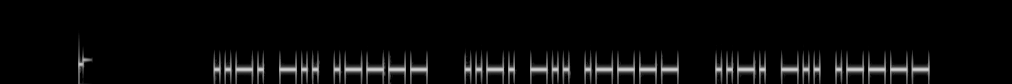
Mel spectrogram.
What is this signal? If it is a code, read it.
Morse code, heard as a keyed tone, about 22 wpm, 700 Hz. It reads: FD1 FD1 FD1
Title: Callsign Prefixes for Top 25 DXCC - Repeated 3x - 22wpm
